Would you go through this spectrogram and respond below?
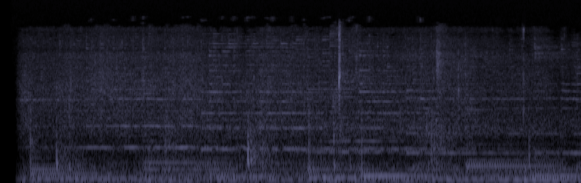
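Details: Instrumental music with plucked and sustained tonal notes plays throughout, with no animal sound.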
